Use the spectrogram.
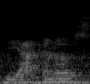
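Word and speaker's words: διάκονος: Deacon, as I bet we all know this, deacon comes from this Greek word diakonos, I believe is how you say it.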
